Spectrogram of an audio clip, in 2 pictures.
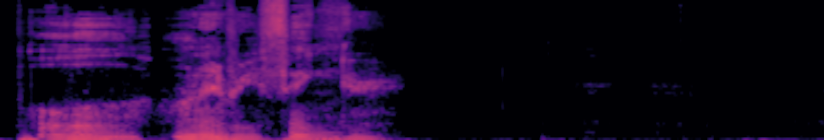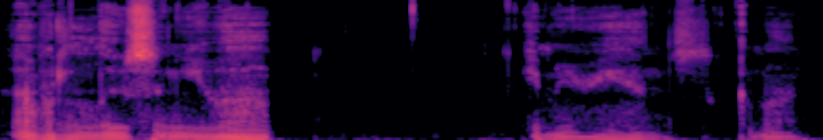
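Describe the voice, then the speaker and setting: Man, ASMR role-play, soft sultry half-whisper, husky, dry close sound, slow. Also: extremely low pitch, no room sound. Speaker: ASMR creator.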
